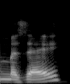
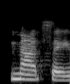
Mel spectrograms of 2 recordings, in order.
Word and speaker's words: Mazzei: guest today is mazay yes did I say it right how would you say it um mat say but honestly that's perfect way you said it how would you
